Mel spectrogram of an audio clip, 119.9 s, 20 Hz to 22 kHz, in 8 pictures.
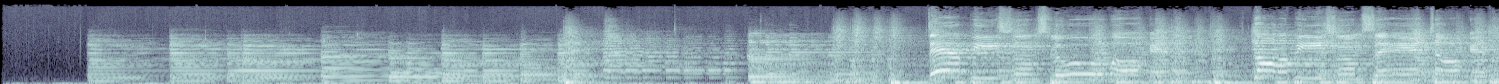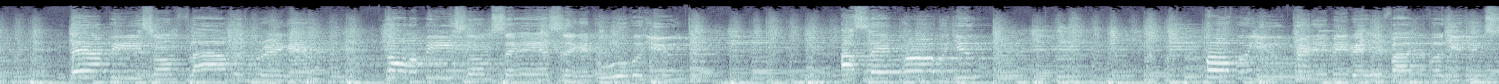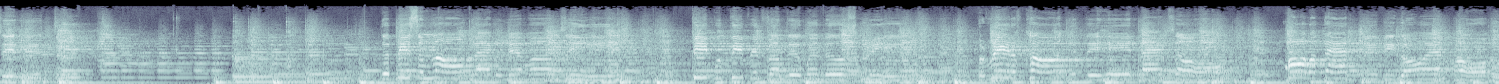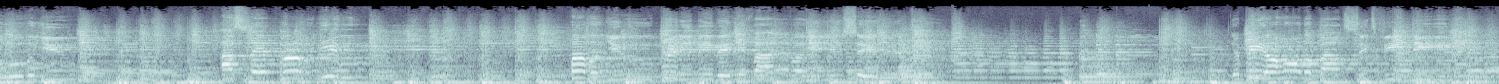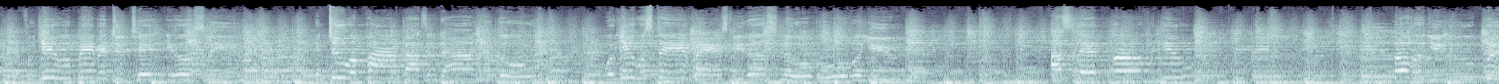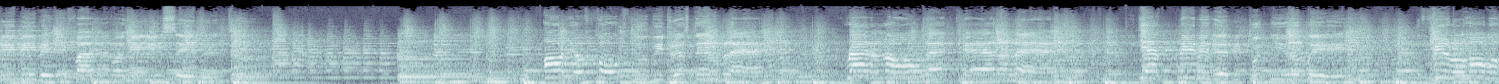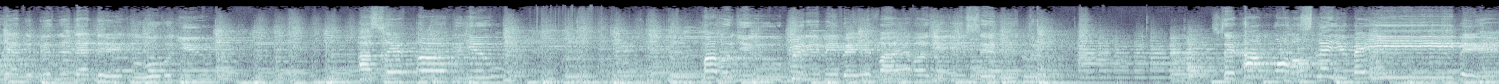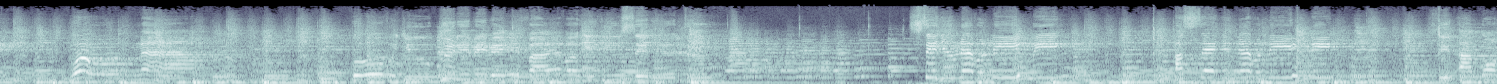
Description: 静音部で軽微なバックグラウンドノイズが聴かれる程度。
60年代初期のニューオーリンズ・サウンドがどんなものだったのか、ばっちりうかがうことができますね。
モノラル盤。
試聴曲は現品からの取り込み音源です。（STEREO針での録音です）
